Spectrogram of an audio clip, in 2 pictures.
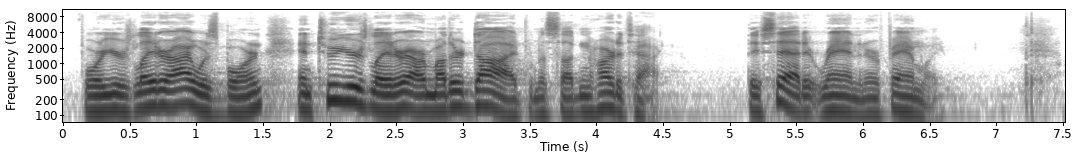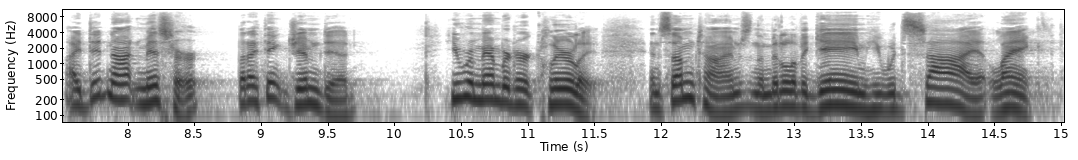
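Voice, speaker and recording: This man has an unremarkable speaking voice at medium pitch. His intonation is lively and his pace fairly quick. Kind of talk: literary audiobook reading. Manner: measured, wry storyteller pacing, dry Southern-novel narration.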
